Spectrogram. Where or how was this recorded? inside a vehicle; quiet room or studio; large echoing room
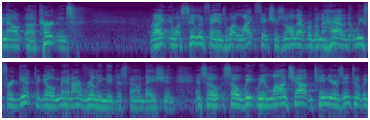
large echoing room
